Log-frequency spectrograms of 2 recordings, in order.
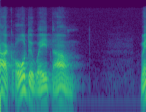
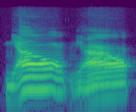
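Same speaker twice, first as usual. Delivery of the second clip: cat meowing. Acted. Cat narrator testing his voice with a meow. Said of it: "Then I tested my voice".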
